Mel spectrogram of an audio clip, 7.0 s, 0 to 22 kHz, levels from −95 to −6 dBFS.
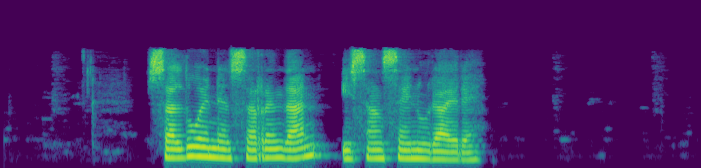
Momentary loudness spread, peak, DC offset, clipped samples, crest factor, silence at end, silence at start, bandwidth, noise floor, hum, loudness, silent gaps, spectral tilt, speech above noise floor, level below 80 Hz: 9 LU; -2 dBFS; under 0.1%; under 0.1%; 18 dB; 2.2 s; 1.5 s; 8 kHz; -86 dBFS; none; -17 LUFS; none; -3.5 dB/octave; 69 dB; -68 dBFS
